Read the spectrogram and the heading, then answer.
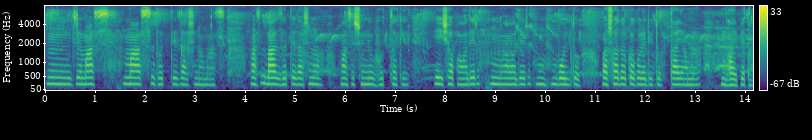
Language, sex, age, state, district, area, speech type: Bengali, female, 45-60, West Bengal, Birbhum, urban, spontaneous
